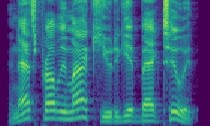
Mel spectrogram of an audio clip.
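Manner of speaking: Southern country mare. Acted. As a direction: give it a down-home Southern twang. Applejack voiced in story.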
